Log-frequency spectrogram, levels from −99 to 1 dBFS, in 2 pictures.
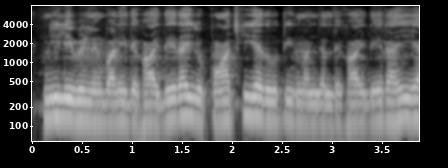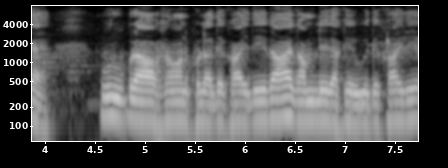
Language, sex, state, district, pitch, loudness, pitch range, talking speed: Hindi, male, Maharashtra, Nagpur, 120 Hz, -28 LUFS, 115-130 Hz, 230 wpm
